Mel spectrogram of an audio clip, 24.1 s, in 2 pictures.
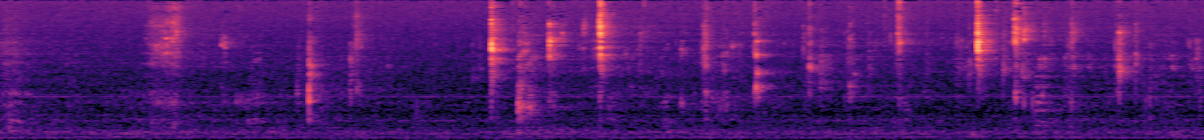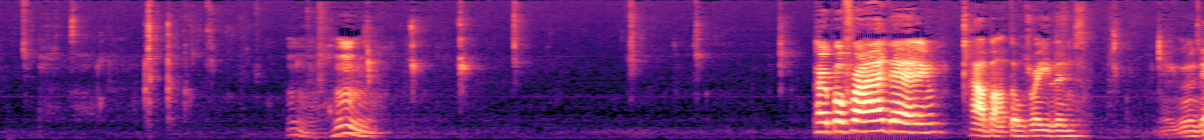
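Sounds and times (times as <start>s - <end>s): faint chewing: 1.4s - 4.1s, 4.7s - 20.2s, 23.0s - 24.0s
wet mouth clicks: 16.1s - 17.4s.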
